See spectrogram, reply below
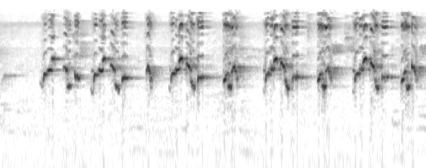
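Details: Rich morning song of a white-rumped shama, used to attract other birds: continuous phrases of warbled, fluting notes and bright chirps, repeated in similar bursts about every half second with barely a pause.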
